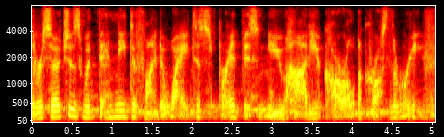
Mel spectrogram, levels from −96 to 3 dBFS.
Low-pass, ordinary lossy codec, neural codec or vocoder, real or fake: 7.2 kHz; Opus, 32 kbps; vocoder, 22.05 kHz, 80 mel bands, HiFi-GAN; fake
